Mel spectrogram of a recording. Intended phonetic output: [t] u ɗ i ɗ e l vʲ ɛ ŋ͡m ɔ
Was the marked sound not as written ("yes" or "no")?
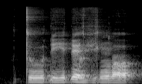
no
